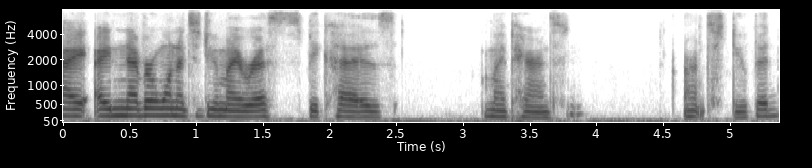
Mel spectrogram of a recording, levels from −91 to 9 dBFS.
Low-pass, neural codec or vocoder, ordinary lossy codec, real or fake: 7.2 kHz; vocoder, 22.05 kHz, 80 mel bands, Vocos; Opus, 16 kbps; fake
